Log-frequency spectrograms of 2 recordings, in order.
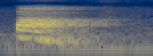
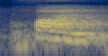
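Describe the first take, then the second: First: पाम with the L silent; long vowel straight into M in पाम; correct pronunciation. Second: पाल with the L sounded, louder; wrong pronunciation. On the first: Teacher showing learners the right reading, L silent in पाम. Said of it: "तो हम इसको पढ़ेंगे". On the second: Teacher showing learners a wrong reading, L voiced in पाल. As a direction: say पाल with an audible L. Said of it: "जो कि गलत है". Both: Shown as a demonstration.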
